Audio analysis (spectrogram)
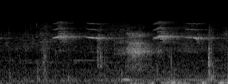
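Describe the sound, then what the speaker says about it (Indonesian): Monkeys chatter and squeal in a Bali holiday setting, with several short high-pitched calls and clicks spread over a couple of seconds amid faint background noise, no one speaking. "seperti kalian dengarkan, ada suara-suara monyet-monyetnya"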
